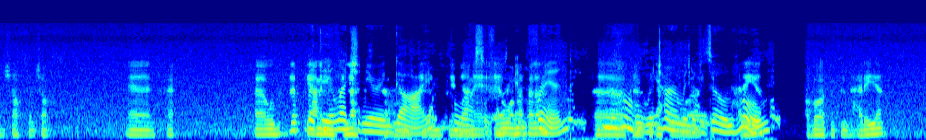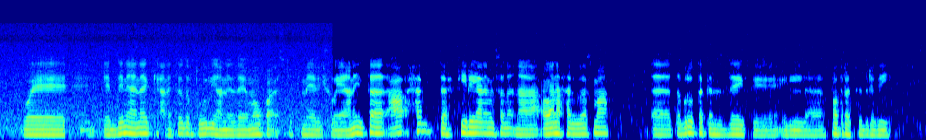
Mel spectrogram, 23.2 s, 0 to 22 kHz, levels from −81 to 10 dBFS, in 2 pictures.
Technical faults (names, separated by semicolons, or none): speech suppressed in double talk; echo leak; overdone noise removal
